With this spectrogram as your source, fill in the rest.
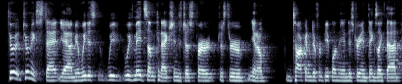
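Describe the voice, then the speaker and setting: At a fairly quick pace, a man speaks in an ordinary speaking voice with a medium pitch, very even loudness and ordinary pitch variation. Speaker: Lakers website writer. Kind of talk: sports interview. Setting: phone call.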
